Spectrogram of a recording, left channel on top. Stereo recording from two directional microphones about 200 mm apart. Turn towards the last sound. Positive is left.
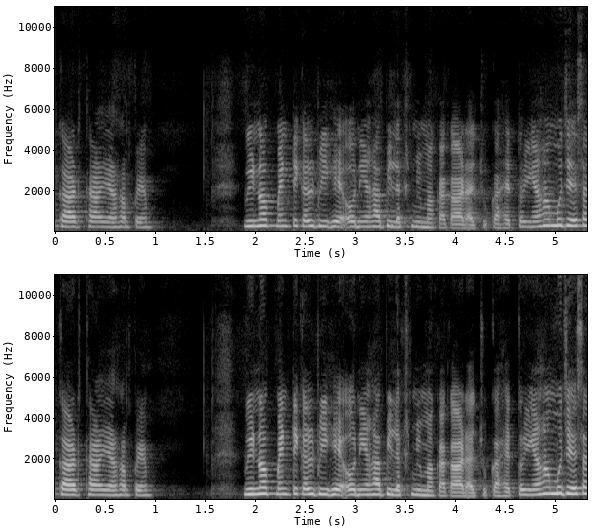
turn(degrees=-50)  # may be behind; listen again after turning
